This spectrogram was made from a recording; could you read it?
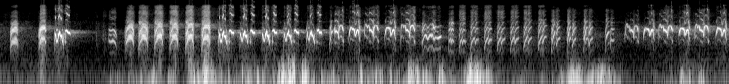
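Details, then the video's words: Sooty-headed bulbul calling loudly as a bird-luring sound: dense bursts of rapid, scratchy chirps and chattering notes with short slurred whistles, nearly continuous for seven seconds, with some low thumping sounds underneath. "SUARA BURUNG KUTILANG GACOR AMPUH UNTUK PEMIKAT"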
